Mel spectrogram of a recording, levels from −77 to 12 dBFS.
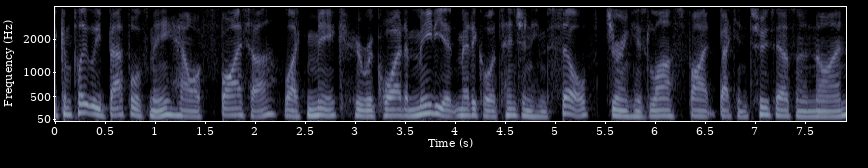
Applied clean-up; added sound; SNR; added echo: none; none; none; none.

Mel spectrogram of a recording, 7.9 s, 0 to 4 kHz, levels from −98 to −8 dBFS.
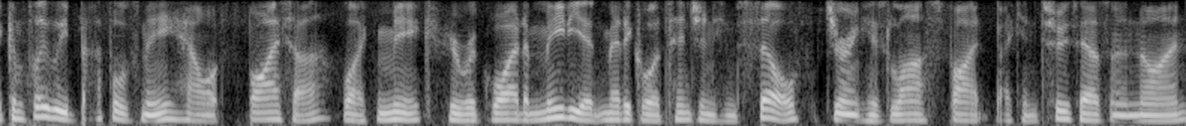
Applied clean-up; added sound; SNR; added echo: neural separator model SepFormer WHAM!.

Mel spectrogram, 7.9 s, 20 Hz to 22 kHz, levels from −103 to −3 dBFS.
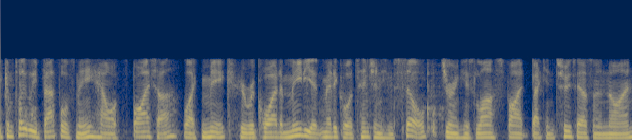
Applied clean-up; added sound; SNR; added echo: neural mask model RNNoise.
